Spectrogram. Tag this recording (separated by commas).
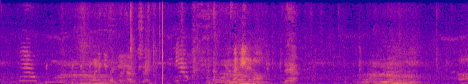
lions roaring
